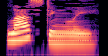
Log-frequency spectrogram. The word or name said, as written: lastingly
